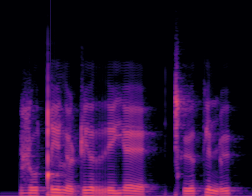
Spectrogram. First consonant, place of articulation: retroflex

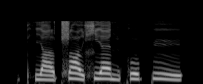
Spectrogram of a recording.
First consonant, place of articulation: labial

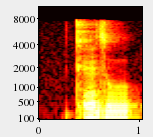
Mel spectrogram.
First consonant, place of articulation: velar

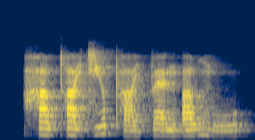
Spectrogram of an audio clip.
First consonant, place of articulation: glottal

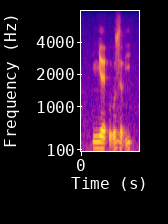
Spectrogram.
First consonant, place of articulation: palatal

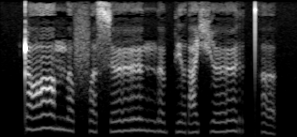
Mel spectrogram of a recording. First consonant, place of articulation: retroflex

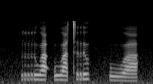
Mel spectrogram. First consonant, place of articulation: alveolar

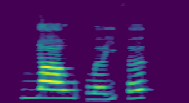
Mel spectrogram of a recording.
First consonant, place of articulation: palatal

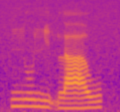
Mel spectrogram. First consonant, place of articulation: palatal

